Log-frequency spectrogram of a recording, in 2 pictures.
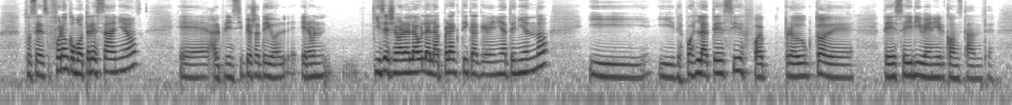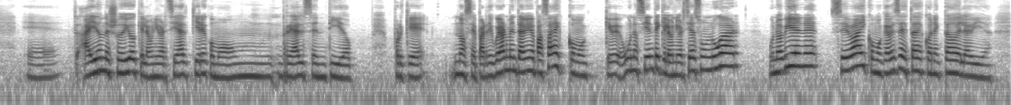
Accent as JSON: {"language": "Spanish", "town": "Pujato", "region": "Santa Fe", "country": "Argentina", "said": "Pero yo soy de Pujato y yo viajé toda la carrera 3 horas por día para estudiar."}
